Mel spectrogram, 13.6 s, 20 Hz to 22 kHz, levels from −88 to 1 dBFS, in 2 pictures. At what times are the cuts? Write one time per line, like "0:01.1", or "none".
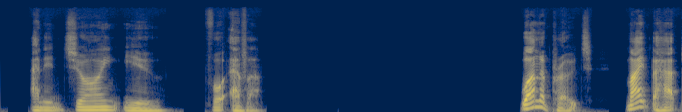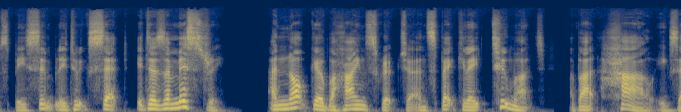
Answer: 0:05.1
